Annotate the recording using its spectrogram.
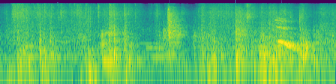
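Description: Cardboard parcel box being pulled and torn open by hand, with rustling and scraping in several short spells. A brief falling vocal exclamation comes near the end.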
